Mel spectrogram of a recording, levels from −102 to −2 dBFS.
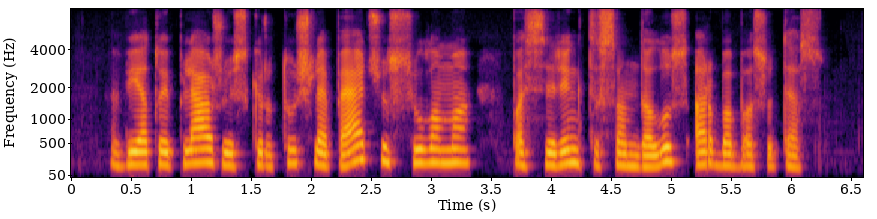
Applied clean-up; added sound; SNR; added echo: none; none; none; none.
